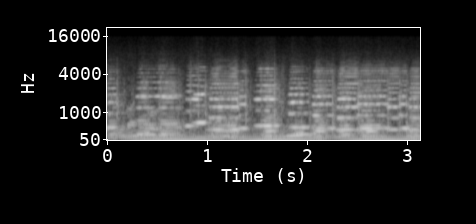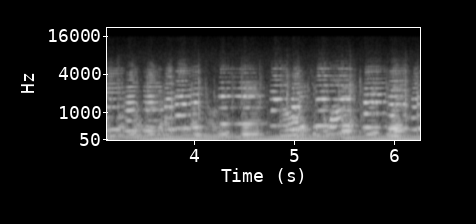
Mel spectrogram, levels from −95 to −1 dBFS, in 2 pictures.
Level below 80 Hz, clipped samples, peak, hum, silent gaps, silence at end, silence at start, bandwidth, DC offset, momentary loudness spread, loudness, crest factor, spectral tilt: -34 dBFS; under 0.1%; -10 dBFS; none; none; 0 s; 0 s; 10.5 kHz; under 0.1%; 4 LU; -23 LUFS; 14 dB; -6 dB/octave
